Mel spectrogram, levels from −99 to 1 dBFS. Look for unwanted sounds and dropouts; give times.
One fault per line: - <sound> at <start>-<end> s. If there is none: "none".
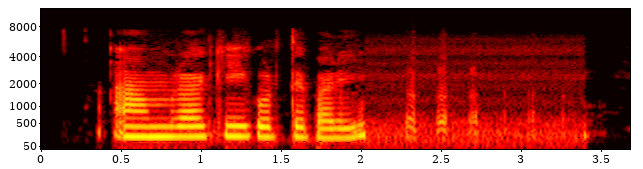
- laugh at 2.3-3.3 s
